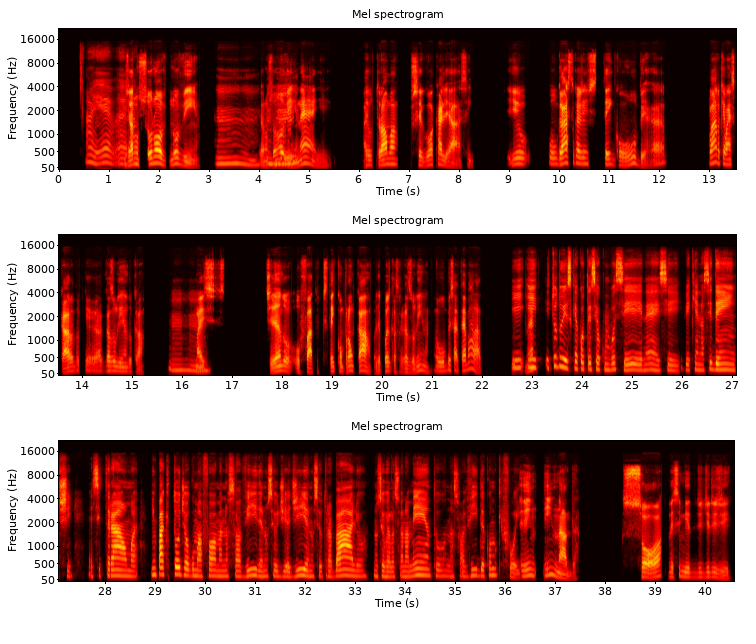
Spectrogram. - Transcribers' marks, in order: none
- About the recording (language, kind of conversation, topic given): Portuguese, advice, Como você se sentiu ao perder a confiança após um erro ou fracasso significativo?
